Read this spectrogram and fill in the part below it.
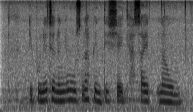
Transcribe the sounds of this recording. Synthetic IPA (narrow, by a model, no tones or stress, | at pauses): ʔib̥une̥d͡ʒ̥a̤naŋɲamusnahb̥int̪iʃeksait̪̚naum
